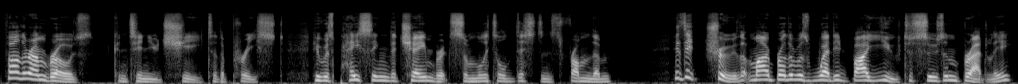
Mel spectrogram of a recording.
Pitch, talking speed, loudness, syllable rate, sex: 165 Hz, 185 wpm, -19 LUFS, 5.0 syllables/s, male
